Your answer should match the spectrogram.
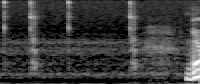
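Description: Faint, scattered clicks of a computer pointing device while a formula is handwritten on screen, four or five in all. A man's voice starts near the end.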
